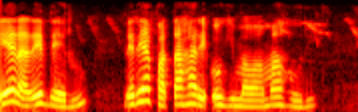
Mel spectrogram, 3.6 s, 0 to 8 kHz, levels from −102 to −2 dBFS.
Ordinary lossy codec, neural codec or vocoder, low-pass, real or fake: MP3, 64 kbps; none; 7.2 kHz; real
